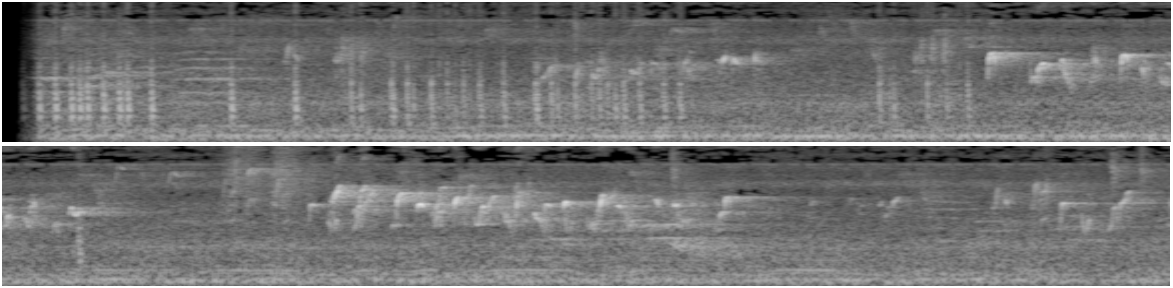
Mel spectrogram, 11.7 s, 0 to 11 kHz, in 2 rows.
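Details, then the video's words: Resident bulbul answering a rival: bursts of sharp, bubbly chirps and short whistled notes, mostly high-pitched, tumbling in irregular rapid runs that grow busier and louder after the midpoint, over a steady low background hum. "เสียงนกดอกแตงEp.209 ถูกคู่ เจ้าถิ่นริก!!กระจายเลย Suara pikat merbah lekir gacor"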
